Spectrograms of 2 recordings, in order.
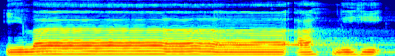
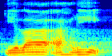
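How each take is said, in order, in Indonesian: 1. Vokal sebelum hamzah dibaca panjang. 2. Vokal sebelum hamzah dibaca pendek. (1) "empat sampai enam" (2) "jangan sampai ila ahlihi, bacanya pendek"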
